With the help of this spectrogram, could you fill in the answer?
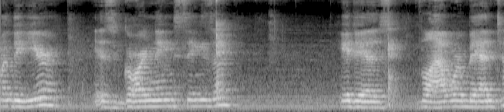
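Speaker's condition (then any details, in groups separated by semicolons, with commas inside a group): ALS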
